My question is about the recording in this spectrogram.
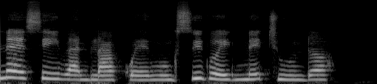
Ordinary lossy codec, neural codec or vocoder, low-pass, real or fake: none; codec, 44.1 kHz, 2.6 kbps, DAC; none; fake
